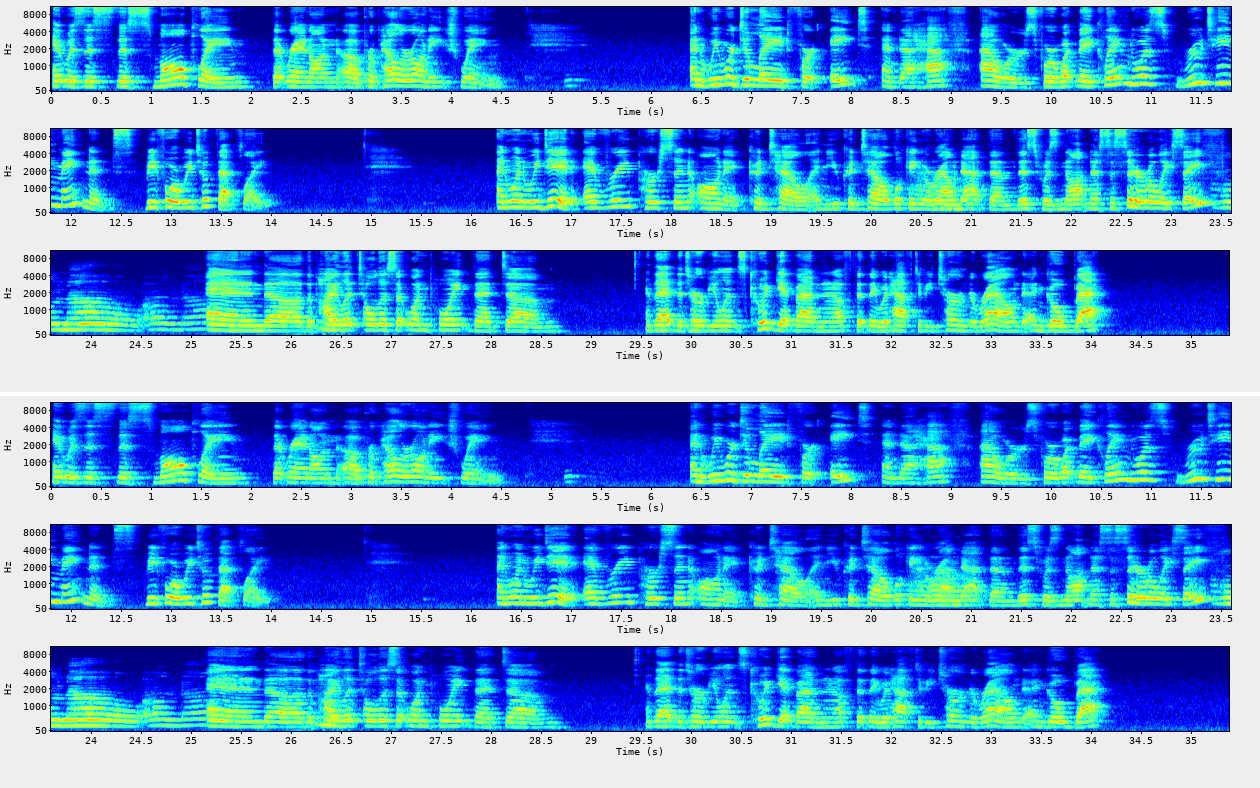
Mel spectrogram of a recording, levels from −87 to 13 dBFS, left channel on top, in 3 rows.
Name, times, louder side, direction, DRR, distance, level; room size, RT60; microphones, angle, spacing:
voice 1, 0.0-4.5 6.4-12.5 12.7-13.9 16.2-23.4 25.1-28.7 29.5-34.1, left 3 dB, 35° left, 9 dB, 1.0 m, -25 dB
voice 2, 20.4-20.9 23.4-25.4 26.2-26.5, right 2 dB, 80° right, -4 dB, 1.8 m, -27 dB
6.8 x 3.7 x 6.0 m, 0.37 s
head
